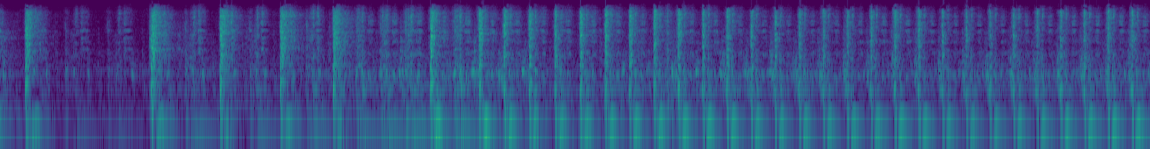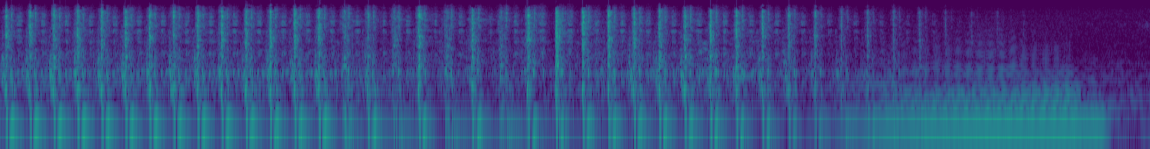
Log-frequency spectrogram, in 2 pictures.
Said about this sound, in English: Then, in the fall, the wood sawyer would be called in to cut the wood to furnace or fireplace lengths. He'd arrive with his horse-drawn wagon, which sported a wood cradle and a belt-driven saw powered by a one-cylinder Fairbanks Morse engine.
